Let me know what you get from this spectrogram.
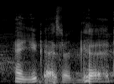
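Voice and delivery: ordinary talk, nothing marked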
